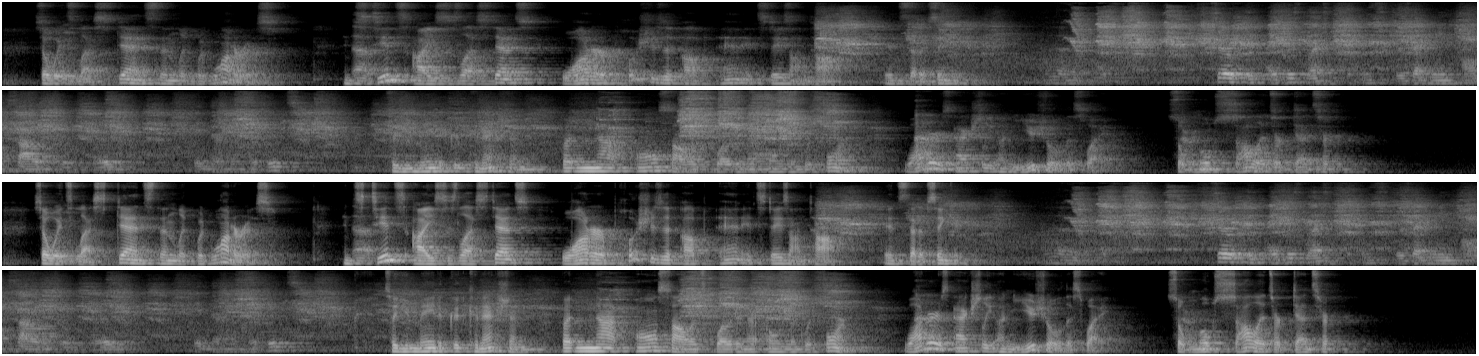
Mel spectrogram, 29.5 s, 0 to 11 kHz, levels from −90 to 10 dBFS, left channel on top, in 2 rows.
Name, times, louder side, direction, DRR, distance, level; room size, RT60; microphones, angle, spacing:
voice 1, 0.3-2.7 3.4-5.3 5.6-8.3 8.8-9.7 18.3-20.0 20.4-23.3 23.8-25.8 26.4-28.0, right 5 dB, 90° right, 9 dB, 0.3 m, -27 dB
sound 1, 8.1-23.5, left 2 dB, 65° left, 0.8 m, -35 dB
voice 2, 10.4-11.1 12.1-15.9 16.7-17.7 23.9-24.1 26.5-26.7, left 1 dB, 10° left, -1 dB, 0.6 m, -35 dB
4.7 x 3.2 x 2.7 m, 1.0 s
head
